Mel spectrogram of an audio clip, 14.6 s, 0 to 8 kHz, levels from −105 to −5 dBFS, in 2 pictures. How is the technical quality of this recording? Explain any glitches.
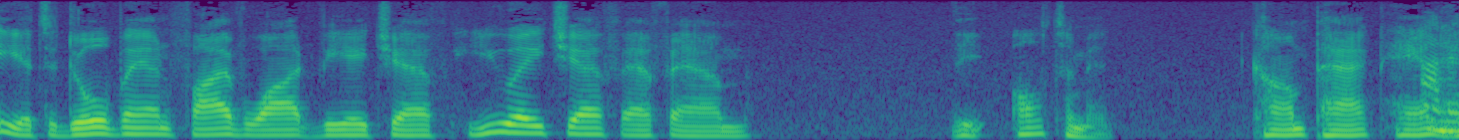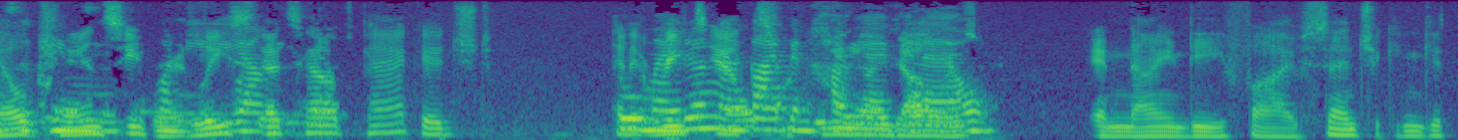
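The recording has two kinds of call-processing glitch in its second half. Both come from a far end on a loudspeaker. The audio ends at about 8 kHz, as the call's microphone path passes nothing higher.

Echo leak appears from 7.46 to 7.89 s, 8.46 to 8.81 s and 11.47 to 12.31 s. A delayed copy of the speech trails the original by 378 ms. It sits about 15, 20 and 10 dB below the speech. The far side's echo canceller likely failed to remove what its microphone picked up from its loudspeaker. That leftover was sent back.

Speech suppressed in double talk occurs from 7.58 to 9.12 s and again from 10.82 to 12.8 s. Both sides talk at once here. The speech dips in pieces, by up to about 10 dB in the first stretch and about 20 dB in the second. The affected moments add up to roughly half a second, then roughly 0.7 s. The echo canceller likely could not tell the talker from the echo, so it turned both down.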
